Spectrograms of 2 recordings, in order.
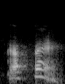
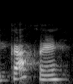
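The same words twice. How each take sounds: First: Café stressed on FÉ, the last syllable; café as ca-FÉ, slow and end-weighted; correct stress. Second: Café stressed wrongly on CA, the first syllable; mis-stressed café, CA-fe. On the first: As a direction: land slowly on the end of café, rising on FÉ. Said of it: "we say café". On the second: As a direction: punch the CA of café and let the end drop. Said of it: "we don't say café". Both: Shown as a demonstration.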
